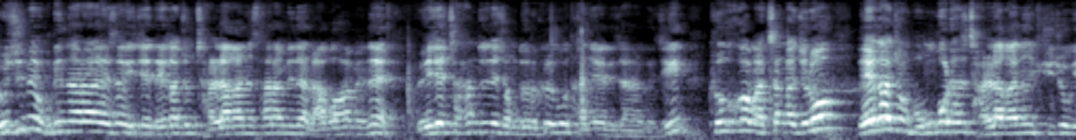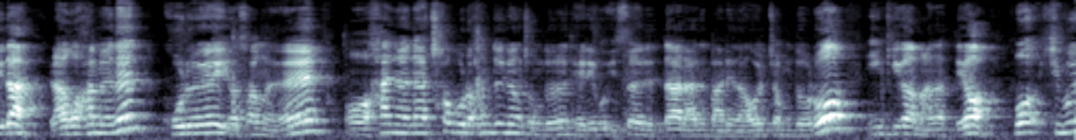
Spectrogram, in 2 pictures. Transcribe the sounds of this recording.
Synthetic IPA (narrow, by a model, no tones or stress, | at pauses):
jod͡ʑɯmeuɾinaɾae̞sʰʌid͡ʑe̞ne̞ɡat͡ɕomt͡ɕaɭːaɣanɯnsʰaɾamidaɾaɡoɦhamjʌnɯnwe̞d͡ʑet͡ɕʰahandudet͡ɕʌŋdoɾɯɭk͈ʰɯɭɡotaɲʌjadwed͡ʑanajɡɯd͡ʑikɯɡʌɡ͈amat͡ɕʰanɡad͡ʑiɾone̞ɡat͡ɕomːoŋɡoɾɦe̞sʰʌt͡ɕaɭːaɡanɯnkid͡ʑoɡidaɾaɡoɦhamjʌnɯnkoɾjoe̞jʌsʰʌŋɯɭʌhaɲʌnat͡ɕʰʌbuɾohandumjʌŋt͡ɕʌŋdoɾɯɭtwe̞ɾiɡois͈ʌjadwet̚t͈aɾanɯnmaɾinaoɭt͡ɕ͈ʌŋdoɾoink͈iɡamanɦat̚t͈e̞jʌmʌkibu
